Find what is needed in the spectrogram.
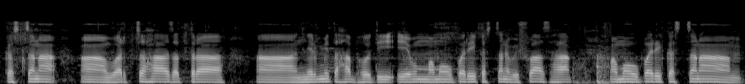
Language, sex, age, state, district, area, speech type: Sanskrit, male, 18-30, Karnataka, Bellary, rural, spontaneous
